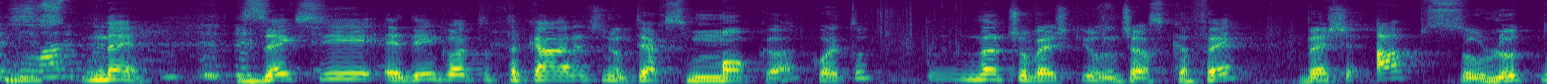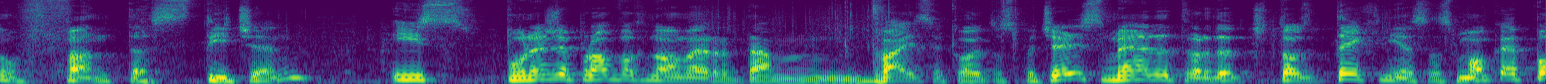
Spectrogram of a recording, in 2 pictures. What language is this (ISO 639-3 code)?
bul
